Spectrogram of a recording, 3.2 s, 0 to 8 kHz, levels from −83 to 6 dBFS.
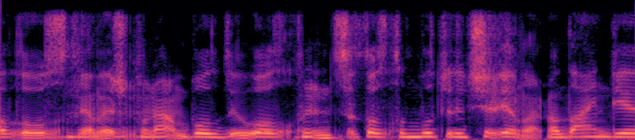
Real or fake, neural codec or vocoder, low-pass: fake; autoencoder, 22.05 kHz, a latent of 192 numbers a frame, VITS, trained on many speakers; 7.2 kHz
